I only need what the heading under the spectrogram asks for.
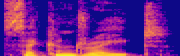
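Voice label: "second-rate", British English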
